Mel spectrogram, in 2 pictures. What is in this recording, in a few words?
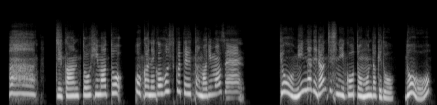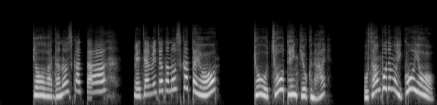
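Japanese, female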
